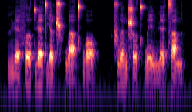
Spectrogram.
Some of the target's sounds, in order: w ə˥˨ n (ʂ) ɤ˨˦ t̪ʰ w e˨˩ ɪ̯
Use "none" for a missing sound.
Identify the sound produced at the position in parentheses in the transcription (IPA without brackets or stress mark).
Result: ʂ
